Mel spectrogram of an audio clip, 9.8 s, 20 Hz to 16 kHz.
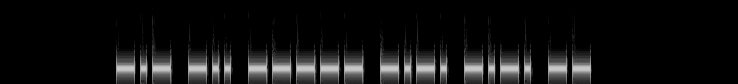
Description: Morse code, heard as a keyed tone, about 15 wpm, 700 Hz. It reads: KD0CCM
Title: USA Call Signs - 6 Characters - Repeated 2x - 15wpm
